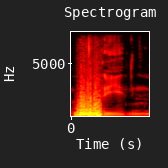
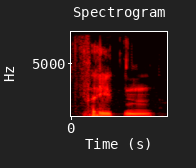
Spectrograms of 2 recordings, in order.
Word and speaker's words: thetan: for spirit is thetan it's not thetan it's thetan rhymes with Satan uh so uh well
